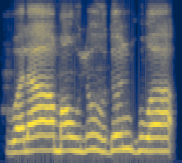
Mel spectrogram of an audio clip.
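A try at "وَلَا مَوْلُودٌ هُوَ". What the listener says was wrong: मऊ को खींच दे रहे हैं ना।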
